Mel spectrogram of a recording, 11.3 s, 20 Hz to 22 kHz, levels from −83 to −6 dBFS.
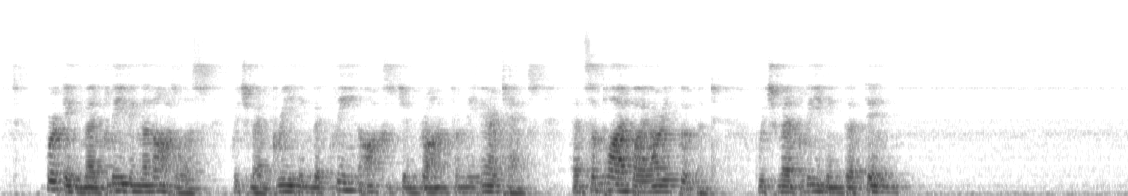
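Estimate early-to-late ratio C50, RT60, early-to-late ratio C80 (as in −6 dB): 5.0 dB, 0.60 s, 9.0 dB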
